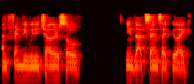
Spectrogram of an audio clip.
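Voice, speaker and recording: Very deep-voiced Salvadoran man, relaxed. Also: moderate pace, dull audio. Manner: relaxed, hesitant, many fillers. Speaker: guest. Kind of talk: casual interview answers.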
